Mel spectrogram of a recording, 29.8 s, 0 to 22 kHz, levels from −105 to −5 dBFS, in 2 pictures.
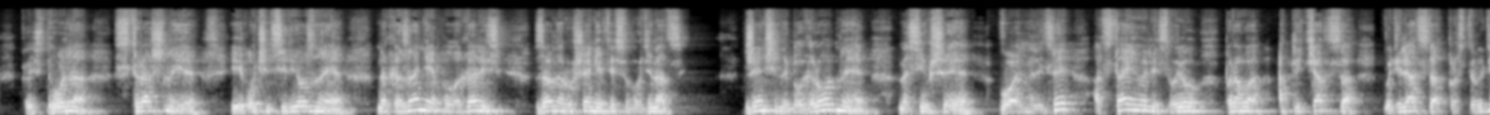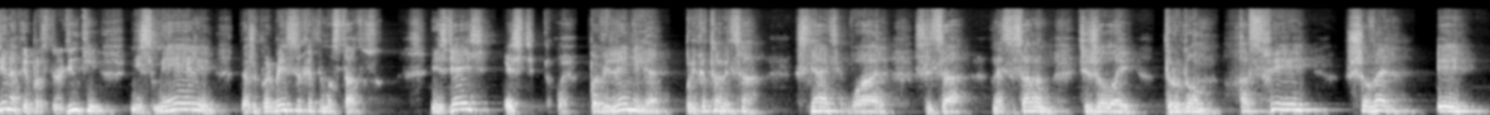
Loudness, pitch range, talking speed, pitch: -15 LUFS, 125-170 Hz, 105 wpm, 145 Hz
